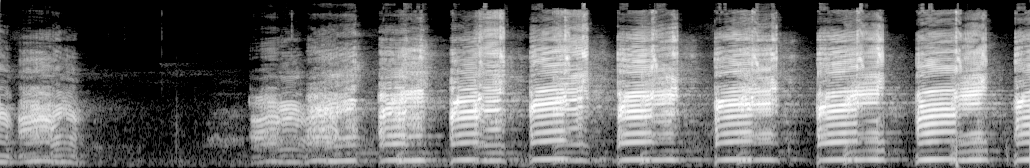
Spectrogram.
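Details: A swan gives one honk, then a brief silence, then a steady run of loud, nasal, trumpet-like honks about every half second.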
